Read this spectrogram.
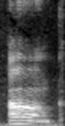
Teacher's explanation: जब अनुनासिक का प्रयोग करते हैं तो मुंह के साथ साथ नाक से भी ध्वनि निकलती है। · आपने मुंह के साथ नाक का भी स्वर लिया है ना, नाक की सहायता ली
